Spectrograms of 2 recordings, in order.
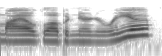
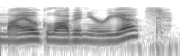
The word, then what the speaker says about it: myoglobinuria: originally it was named atypical myoglobin urea sorry i butchered that atypical myoglobinuria and it its name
